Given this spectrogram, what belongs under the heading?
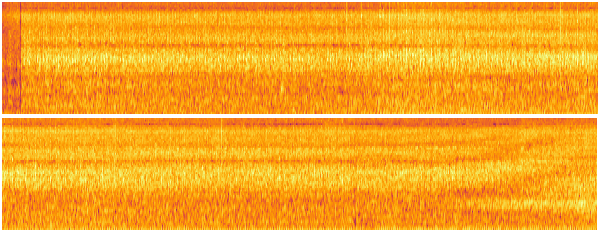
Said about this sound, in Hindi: तो अभी ट्रैक्टर के जरिए ना ट्राली को आगे खींचेंगे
